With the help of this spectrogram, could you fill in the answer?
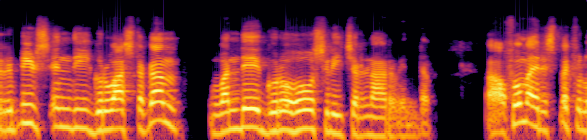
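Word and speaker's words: गुरोः: Please note that sometimes we sing Vande Guru Sri Charanarvindam. It is a mispronunciation. It is not addressed to just one Guru. It is plural. It says Vande Guroho Sri Charanarvindam.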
